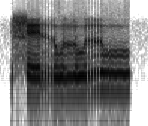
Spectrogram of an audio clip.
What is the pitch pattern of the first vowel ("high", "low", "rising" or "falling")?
high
